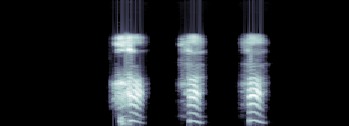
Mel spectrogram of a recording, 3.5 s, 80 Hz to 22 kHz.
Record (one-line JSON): {"exhalation_length": "3.5 s", "exhalation_amplitude": 30205, "exhalation_signal_mean_std_ratio": 0.3, "survey_phase": "beta (2021-08-13 to 2022-03-07)", "age": "18-44", "gender": "Female", "wearing_mask": "No", "symptom_runny_or_blocked_nose": true, "symptom_sore_throat": true, "symptom_fatigue": true, "symptom_change_to_sense_of_smell_or_taste": true, "symptom_other": true, "smoker_status": "Never smoked", "respiratory_condition_asthma": false, "respiratory_condition_other": false, "recruitment_source": "Test and Trace", "submission_delay": "2 days", "covid_test_result": "Positive", "covid_test_method": "RT-qPCR", "covid_ct_value": 22.2, "covid_ct_gene": "ORF1ab gene", "covid_ct_mean": 23.0, "covid_viral_load": "28000 copies/ml", "covid_viral_load_category": "Low viral load (10K-1M copies/ml)"}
